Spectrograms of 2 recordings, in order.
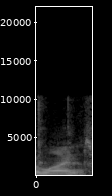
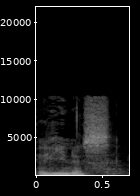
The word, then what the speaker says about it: Linus: When I speak Swedish, it's Linus. When I speak Finnish, it's Linus. When I speak English, it's Linus. And I really don't care how people pronounce my name.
